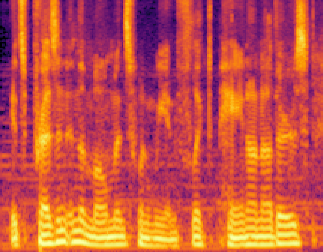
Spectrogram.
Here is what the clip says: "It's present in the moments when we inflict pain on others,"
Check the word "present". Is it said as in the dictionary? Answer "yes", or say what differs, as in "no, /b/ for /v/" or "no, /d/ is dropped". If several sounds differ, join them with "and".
yes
